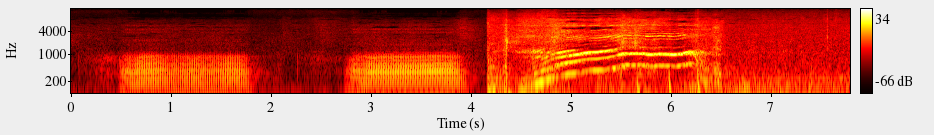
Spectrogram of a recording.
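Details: Snoring during sleep, from a compilation of funny snoring sounds.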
